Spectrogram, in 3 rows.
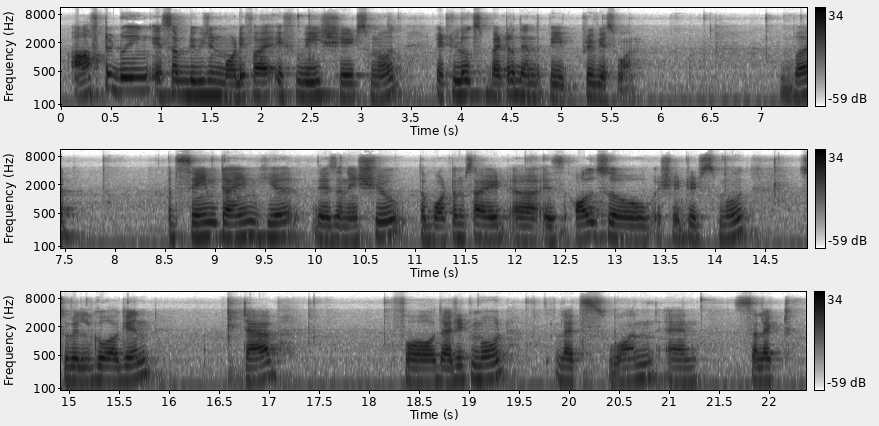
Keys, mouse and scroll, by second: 3.4-11.6 middle drag, 12.2-16.6 middle drag, 16.6 Tab, 17.5-20.2 middle drag, 20.2 KP_1, 21.3 click.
